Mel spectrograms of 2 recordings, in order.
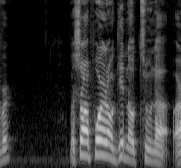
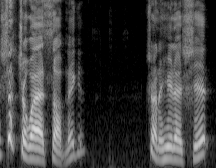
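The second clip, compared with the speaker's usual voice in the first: loud, raised-pitch angry cutoff; exasperated outburst; 4 semitones higher, 8 dB louder than usual. Real, not acted. Vlogger shutting down a boxer's excuse, exasperated outburst. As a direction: shout down a lame excuse.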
